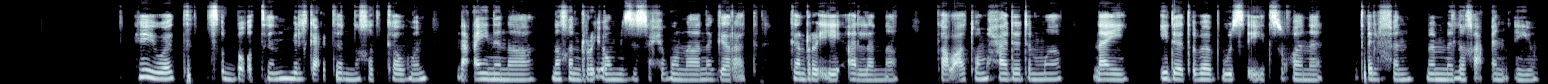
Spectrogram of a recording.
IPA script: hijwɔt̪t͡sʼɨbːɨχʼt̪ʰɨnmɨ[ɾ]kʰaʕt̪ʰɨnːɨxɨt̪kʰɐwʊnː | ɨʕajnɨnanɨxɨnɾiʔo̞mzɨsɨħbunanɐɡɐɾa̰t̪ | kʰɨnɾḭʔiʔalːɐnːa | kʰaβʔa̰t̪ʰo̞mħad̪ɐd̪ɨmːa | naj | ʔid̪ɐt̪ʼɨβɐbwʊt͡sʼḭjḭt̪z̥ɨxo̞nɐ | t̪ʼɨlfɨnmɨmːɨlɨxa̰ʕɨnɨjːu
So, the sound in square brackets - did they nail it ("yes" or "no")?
no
